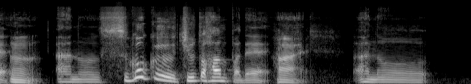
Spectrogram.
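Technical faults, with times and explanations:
Throughout: Opus voice compression. The damage is plainly audible. The speech sounds hoarse and slightly robotic, because the lower band is coded by linear prediction with a coarsely quantised excitation. Content above 8 kHz goes through a separate transform layer, so the band stays full, reaching about 20 kHz. The coarseness points to a low bitrate, roughly 16 kbps, shared across 20 ms frames.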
